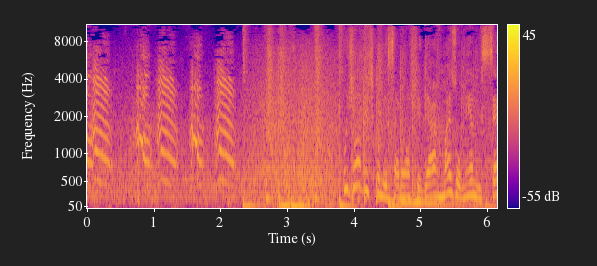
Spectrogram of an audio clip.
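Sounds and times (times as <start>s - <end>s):
seagulls calling with harsh nasal cries: 0.0s - 5.6s
surf rushing: 0.0s - 6.1s
speech: 4.3s - 6.1s.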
